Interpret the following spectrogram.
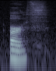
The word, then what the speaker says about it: Earth: 부분은 t h 입니다이가 원래는 세게 스 소리가 나는데 이렇게 단어 끝부분에 오니까 바람이 샥 빠지면서 이렇게 발음이 된다고 말씀드렸죠 자 철자 한번 눈에 담아 주시고요 지구 Earth 안 보고 한번 적어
